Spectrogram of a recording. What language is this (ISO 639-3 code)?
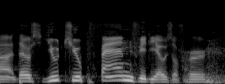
eng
